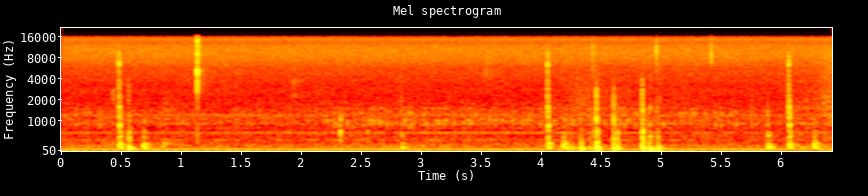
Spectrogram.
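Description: Scattered computer keyboard and mouse clicks while code is being edited, most of them in a cluster about four to five seconds in, over a steady low hum.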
